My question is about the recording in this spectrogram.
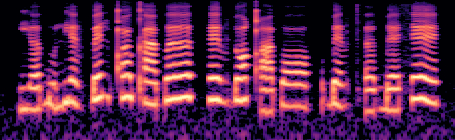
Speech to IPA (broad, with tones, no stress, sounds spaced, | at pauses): j ɜ˩˧ ɓ u˩˧ n j ɛ˧˩ v k͡p ɛ˥˧ n qʼ u˥˧ kʼ a˧ p ɜ˥ | ɛ˥˧ v ɗ ɔ˥ qʼ a˩˧ p ɔ˧ | ɓ ɛ˧ v t͡sʼ ɜ˩˧ ɡ͡b ɛ˩˧ s ɛ˥˧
